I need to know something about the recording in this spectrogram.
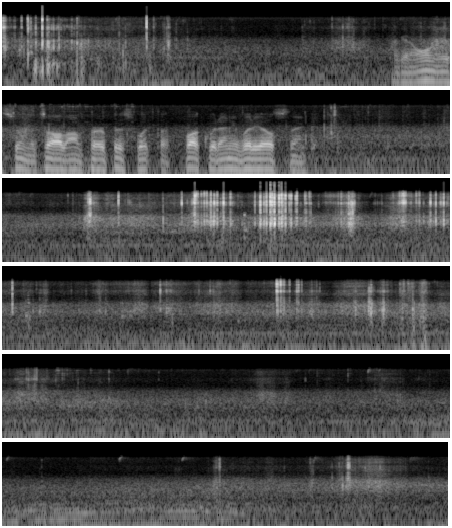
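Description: Leaves rustle and crackle close by.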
